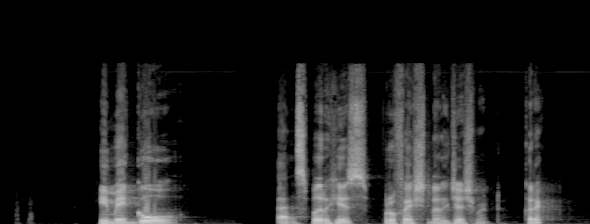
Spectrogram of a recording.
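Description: A man lectures into a close microphone with animation.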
